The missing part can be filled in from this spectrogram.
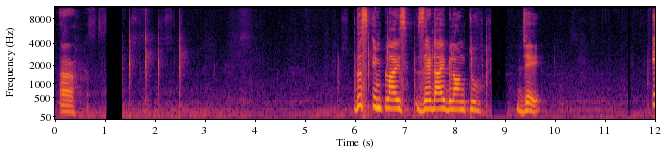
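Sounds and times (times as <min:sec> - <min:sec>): faint electrical hum: 0:00.0 - 0:12.0
chalk clicking on blackboard: 0:01.4 - 0:02.7, 0:05.6 - 0:07.6, 0:08.4 - 0:08.8.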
